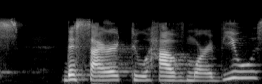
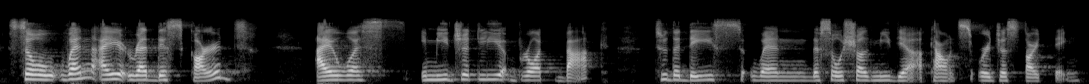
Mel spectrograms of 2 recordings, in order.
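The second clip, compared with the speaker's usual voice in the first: normal talking voice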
